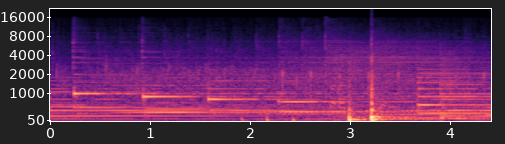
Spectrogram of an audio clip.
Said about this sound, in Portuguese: Aplauda ao Senhor.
